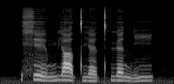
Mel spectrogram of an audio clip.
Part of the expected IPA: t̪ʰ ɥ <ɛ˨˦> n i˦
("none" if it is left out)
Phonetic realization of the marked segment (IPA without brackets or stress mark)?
ɛ˥˨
